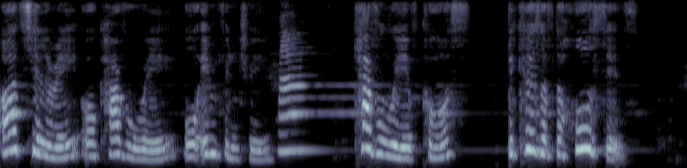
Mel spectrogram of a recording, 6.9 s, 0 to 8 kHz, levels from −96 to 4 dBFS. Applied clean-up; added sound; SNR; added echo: classical method WPE with log-MMSE.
